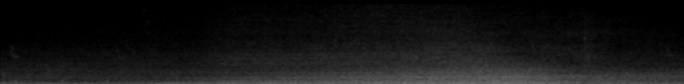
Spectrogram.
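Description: Road traffic: a passing car, its engine and tyre noise building to a peak about five seconds in, then easing off.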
